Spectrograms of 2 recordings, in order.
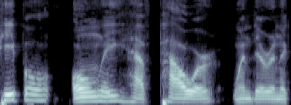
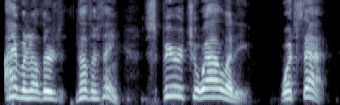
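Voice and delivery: higher, excited mock realisation, as if just catching on; playful pretend discovery; mock surprise; 9 semitones higher than usual. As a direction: act out a sudden eureka, pitched up. Acts out a sudden realisation.

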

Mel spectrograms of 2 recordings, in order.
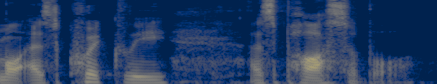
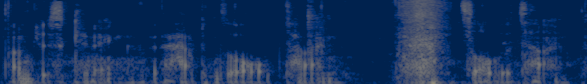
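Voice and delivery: joking whisper, then a laugh; whispered aside; 23 dB quieter, faster than usual. Real, not acted. To the congregation, joking about his wife Sandra in a whisper. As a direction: lean in and whisper the joke.

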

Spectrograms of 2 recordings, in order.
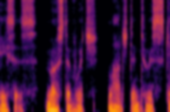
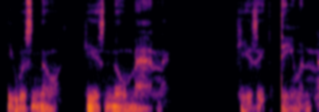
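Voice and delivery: whispering; 2 semitones lower, 8 dB quieter than usual. Acted. Odon whispers in dread.

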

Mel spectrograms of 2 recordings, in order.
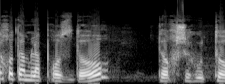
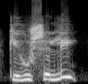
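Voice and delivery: high indignant claim; furious; 8 semitones higher, 4 dB louder than usual. A narrator's reading. Boy claiming his seized letter, high angry voice. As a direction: insist angrily on ownership. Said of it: "אמר הארי בזעם".

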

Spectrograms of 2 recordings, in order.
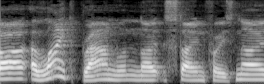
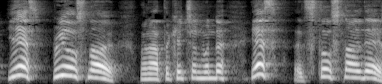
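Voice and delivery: high, delighted exclamations; gleeful at real snow; excited; 8 semitones higher than usual. Retold or imitated. Retelling looking out at snow.

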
